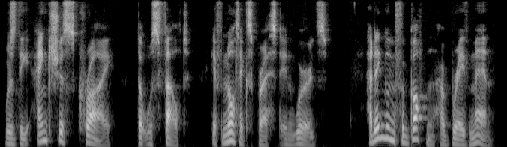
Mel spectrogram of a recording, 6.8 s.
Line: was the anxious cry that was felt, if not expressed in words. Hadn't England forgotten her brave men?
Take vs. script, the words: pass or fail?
fail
